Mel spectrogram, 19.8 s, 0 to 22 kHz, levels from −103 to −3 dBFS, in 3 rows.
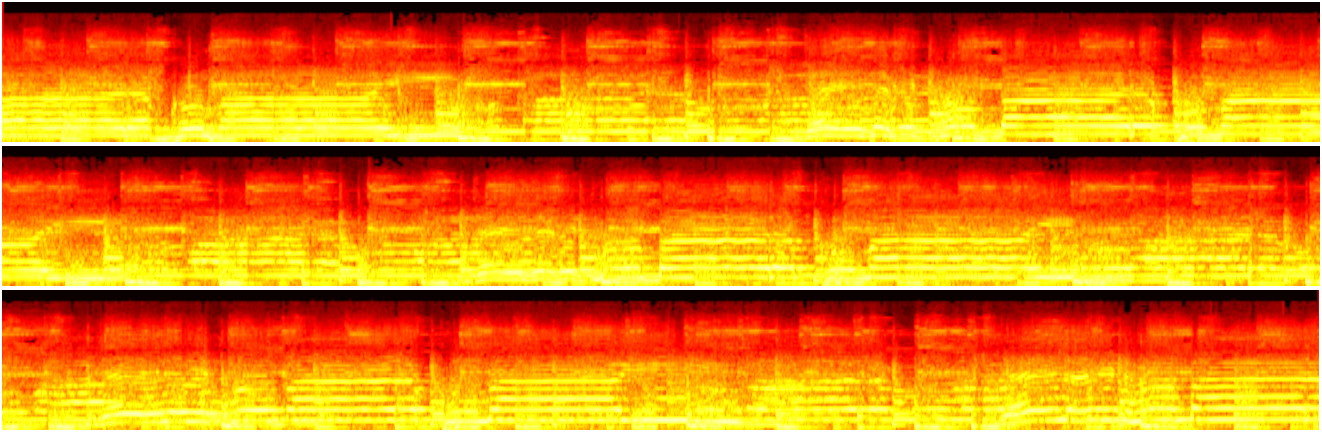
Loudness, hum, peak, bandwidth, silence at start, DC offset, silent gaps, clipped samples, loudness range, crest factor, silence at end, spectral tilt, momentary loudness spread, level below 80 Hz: -16 LUFS; none; -6 dBFS; 10.5 kHz; 0 s; under 0.1%; none; under 0.1%; 1 LU; 10 dB; 0 s; -7 dB/octave; 3 LU; -38 dBFS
